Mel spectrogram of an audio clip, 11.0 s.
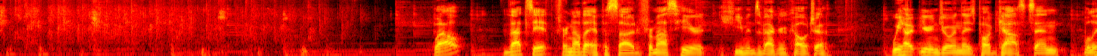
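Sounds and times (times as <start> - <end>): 
audience applause: 0.0 - 3.8
speech: 4.4 - 10.9.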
